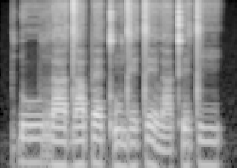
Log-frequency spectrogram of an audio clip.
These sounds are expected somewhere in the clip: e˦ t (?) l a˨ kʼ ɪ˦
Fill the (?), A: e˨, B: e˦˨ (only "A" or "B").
B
